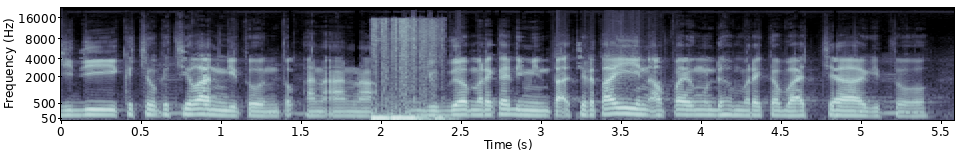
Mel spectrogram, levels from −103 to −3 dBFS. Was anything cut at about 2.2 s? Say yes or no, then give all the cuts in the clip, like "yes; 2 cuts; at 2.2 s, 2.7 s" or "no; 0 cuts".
yes; 1 cut; at 2.2 s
